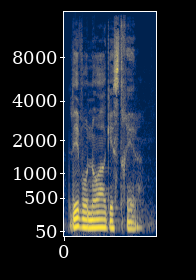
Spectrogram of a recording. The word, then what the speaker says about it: Levonorgestrel: Also die Rede ist hier von LNG, das ist Levonorgestrel oder so, wie wird das ausgesprochen? – Levonorgestrel. – Genau, das auf jeden Fall.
